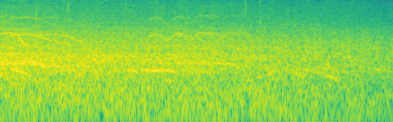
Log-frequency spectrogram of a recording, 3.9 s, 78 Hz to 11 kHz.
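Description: A crowd applauds and cheers in a sustained wash of clapping in the video game Tour de France 2019 on PS4, with faint whistles and voices mixed in, gradually fading quieter.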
